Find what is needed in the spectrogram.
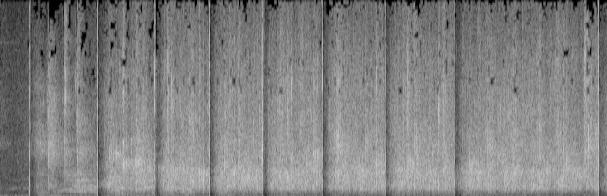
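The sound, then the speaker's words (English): A studio audience breaks into sustained, loud applause, a dense steady wash of clapping that holds for about six seconds with several brief dips. “Why are they clapping for you in the studio, man?”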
